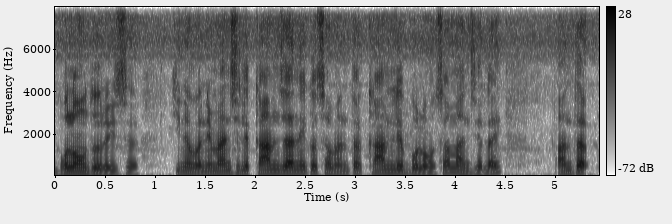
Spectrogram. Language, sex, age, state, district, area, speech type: Nepali, male, 18-30, West Bengal, Kalimpong, rural, spontaneous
